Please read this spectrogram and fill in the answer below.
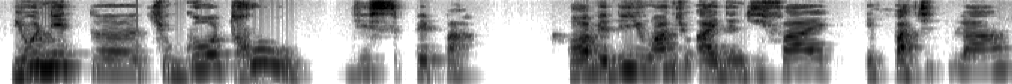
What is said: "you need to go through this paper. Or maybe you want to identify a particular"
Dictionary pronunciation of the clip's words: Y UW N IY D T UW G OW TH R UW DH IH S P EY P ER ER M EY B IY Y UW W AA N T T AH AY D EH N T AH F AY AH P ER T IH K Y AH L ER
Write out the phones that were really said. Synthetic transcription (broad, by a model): Y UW N IY D T UW G OW T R UW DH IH S P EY P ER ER M EY B IY Y UW W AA N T T AY D EH N T AH F AY AH P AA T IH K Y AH L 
